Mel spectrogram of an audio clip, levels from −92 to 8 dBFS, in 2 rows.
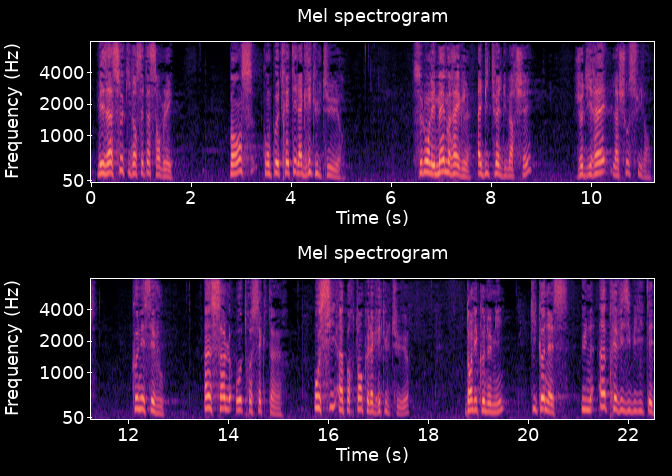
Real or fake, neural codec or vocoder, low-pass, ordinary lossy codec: fake; codec, 16 kHz, 16 kbps, FreqCodec, larger model; none; none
